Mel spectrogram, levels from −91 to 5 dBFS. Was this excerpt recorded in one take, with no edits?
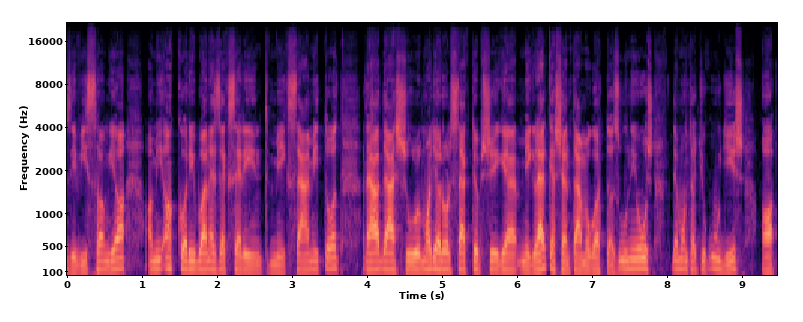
yes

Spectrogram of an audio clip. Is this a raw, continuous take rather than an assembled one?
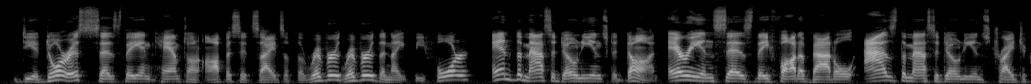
no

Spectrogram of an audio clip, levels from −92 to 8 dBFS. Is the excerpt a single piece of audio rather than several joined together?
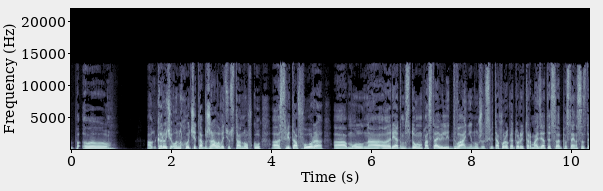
yes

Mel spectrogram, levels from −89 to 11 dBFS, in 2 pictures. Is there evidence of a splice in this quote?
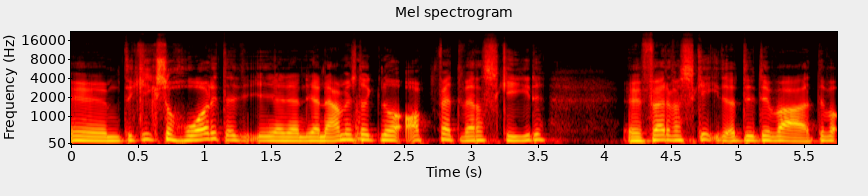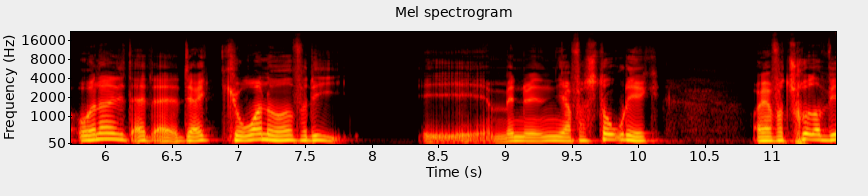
no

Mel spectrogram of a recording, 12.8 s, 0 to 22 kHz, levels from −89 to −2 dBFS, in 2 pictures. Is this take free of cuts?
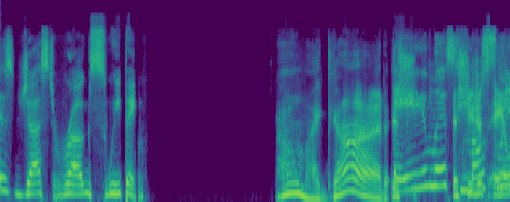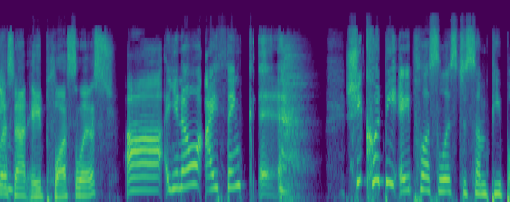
yes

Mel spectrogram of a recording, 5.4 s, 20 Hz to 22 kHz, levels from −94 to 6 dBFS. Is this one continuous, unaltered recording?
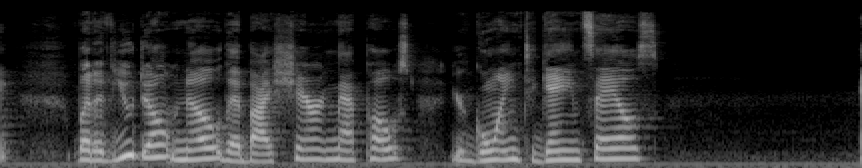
yes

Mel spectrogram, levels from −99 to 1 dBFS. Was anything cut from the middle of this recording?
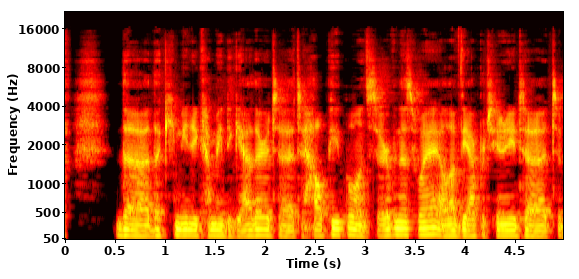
no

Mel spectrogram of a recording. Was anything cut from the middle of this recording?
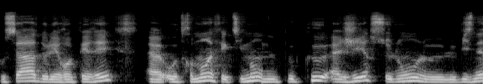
yes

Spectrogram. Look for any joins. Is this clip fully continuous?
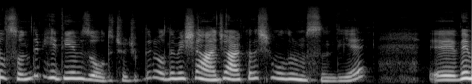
yes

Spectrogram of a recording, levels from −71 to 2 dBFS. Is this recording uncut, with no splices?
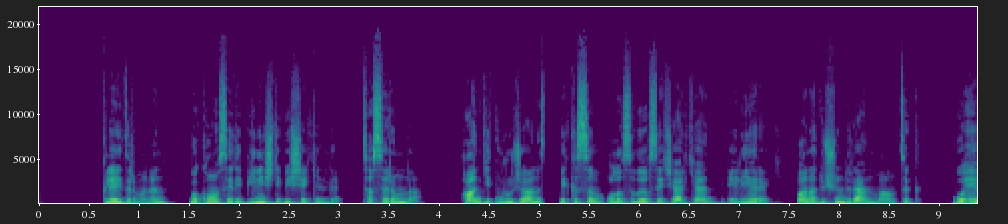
no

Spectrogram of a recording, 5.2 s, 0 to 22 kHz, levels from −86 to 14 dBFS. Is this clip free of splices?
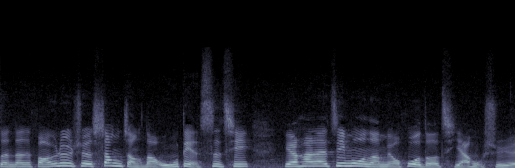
yes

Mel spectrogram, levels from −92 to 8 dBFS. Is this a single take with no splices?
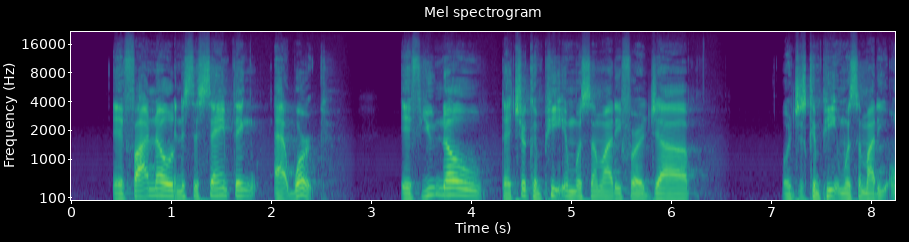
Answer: no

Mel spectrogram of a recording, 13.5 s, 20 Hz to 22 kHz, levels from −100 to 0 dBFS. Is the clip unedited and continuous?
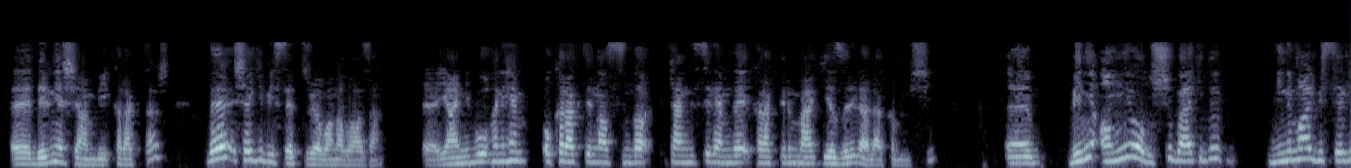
yes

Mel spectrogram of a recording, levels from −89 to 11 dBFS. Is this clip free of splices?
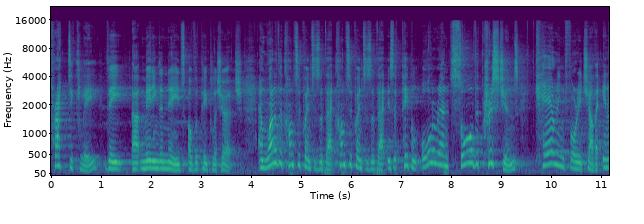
no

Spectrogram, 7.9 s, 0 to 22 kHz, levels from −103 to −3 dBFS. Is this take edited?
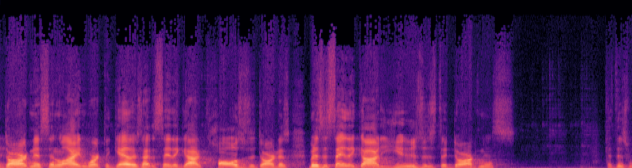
no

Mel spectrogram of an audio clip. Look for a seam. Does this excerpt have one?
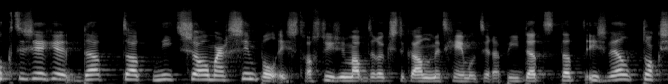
no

